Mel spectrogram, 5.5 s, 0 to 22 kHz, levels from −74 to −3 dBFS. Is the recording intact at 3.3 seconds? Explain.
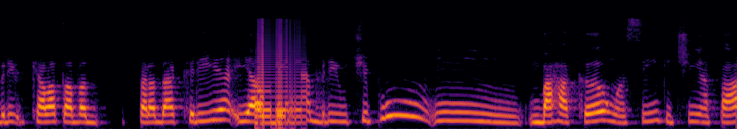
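Yes, at 3.3 seconds the speech plays through intact, with no dropout, click, distortion or other fault at that moment.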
